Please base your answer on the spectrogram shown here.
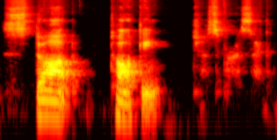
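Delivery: whispered stage direction to herself; whispered self-reminder. Retold or imitated. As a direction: hush yourself mid-speech. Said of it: "it's like in parentheses".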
